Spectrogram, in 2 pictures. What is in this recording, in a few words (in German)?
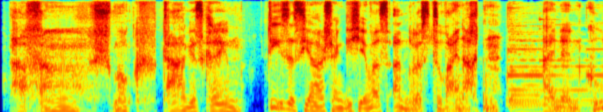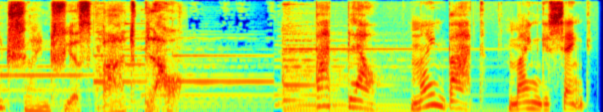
Werbung; Bad Blau; Weihnachtsgutschein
